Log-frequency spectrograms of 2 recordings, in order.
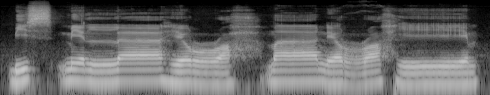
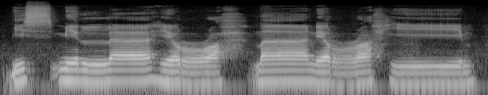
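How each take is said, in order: The two takes are said the same way.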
